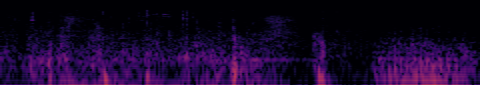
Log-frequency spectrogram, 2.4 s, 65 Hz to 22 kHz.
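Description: Horse hooves clip-clopping in Red Dead Redemption 2, a quiet, steady run of hoofbeats over a constant background wash, with a few slightly louder knocks and no voices.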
